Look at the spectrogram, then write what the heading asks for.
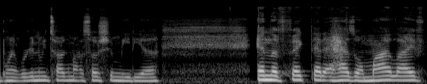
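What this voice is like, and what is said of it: Strained, partly lost voice. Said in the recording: “My voice is gone a little bit, but so if it sounds like I'm straining, I am.”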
